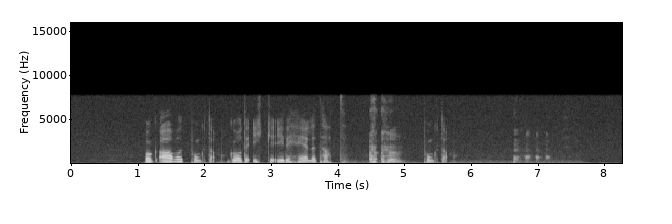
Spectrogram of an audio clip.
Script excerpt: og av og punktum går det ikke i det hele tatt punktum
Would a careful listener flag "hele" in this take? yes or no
no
